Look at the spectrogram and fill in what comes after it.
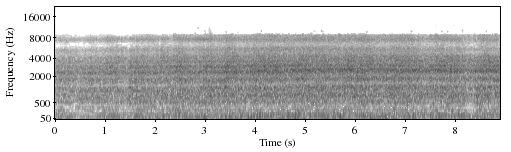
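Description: Vande Bharat Express electric trainset running at speed across a long concrete railway bridge: a steady rumble of wheels on the bridge that swells over the first few seconds and then holds.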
